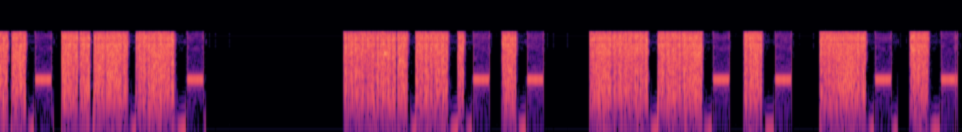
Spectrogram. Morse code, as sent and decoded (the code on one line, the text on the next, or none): none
